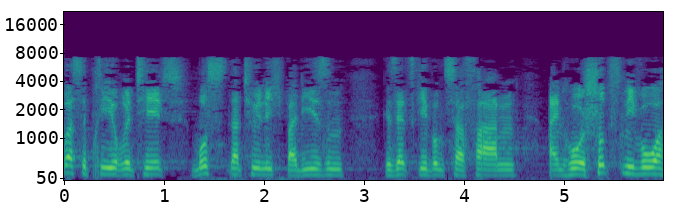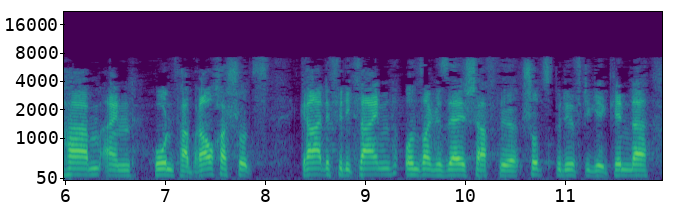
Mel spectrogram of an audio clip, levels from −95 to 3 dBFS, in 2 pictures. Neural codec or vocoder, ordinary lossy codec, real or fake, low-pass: none; MP3, 32 kbps; real; 7.2 kHz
